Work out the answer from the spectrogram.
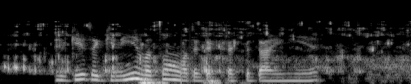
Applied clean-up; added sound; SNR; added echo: none; Water tap, faucet; 5 dB; none.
